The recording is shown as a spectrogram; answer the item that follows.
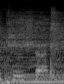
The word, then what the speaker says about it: fuchsia: So, did I pronounce it right, Mike? Yeah, it's hardy fuchsia.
